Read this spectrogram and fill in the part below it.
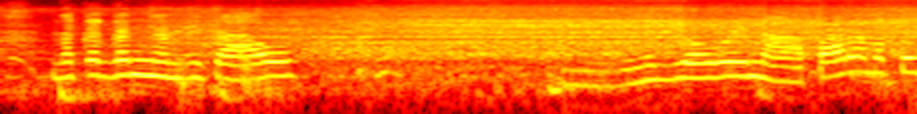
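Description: A blower dryer whirs steadily as it dries a pet dog's fur after a bath, loud and continuous, while voices talk and exclaim over it at the start and end.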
